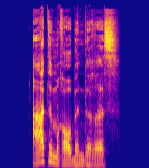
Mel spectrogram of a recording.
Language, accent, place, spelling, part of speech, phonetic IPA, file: German, Germany, Berlin, atemraubenderes, adjective, [ˈaːtəmˌʁaʊ̯bn̩dəʁəs], De-atemraubenderes.ogg
- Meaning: strong/mixed nominative/accusative neuter singular comparative degree of atemraubend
